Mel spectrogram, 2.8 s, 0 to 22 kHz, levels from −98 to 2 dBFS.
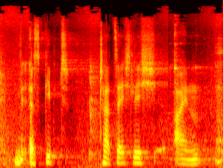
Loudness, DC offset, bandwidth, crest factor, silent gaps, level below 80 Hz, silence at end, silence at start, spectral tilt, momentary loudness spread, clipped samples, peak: -23 LUFS; under 0.1%; 19.5 kHz; 20 dB; none; -52 dBFS; 0 s; 0 s; -3.5 dB/octave; 7 LU; under 0.1%; -4 dBFS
